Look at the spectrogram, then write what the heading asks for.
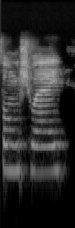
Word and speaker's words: Feng: I like yeah it's spelled Fen but it's pronounced fun but it's one of them then for things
